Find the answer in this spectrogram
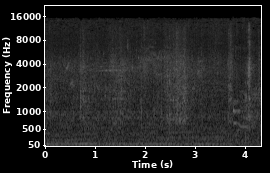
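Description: Quiet outdoor background while people walk on a rough street: faint footsteps over a steady low rumble.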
